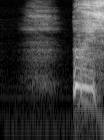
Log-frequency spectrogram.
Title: spray sneezes, huge messy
